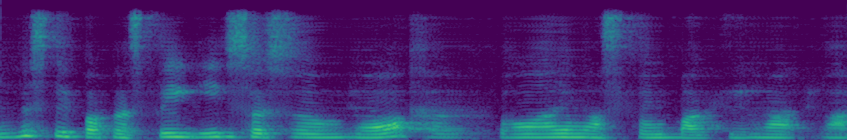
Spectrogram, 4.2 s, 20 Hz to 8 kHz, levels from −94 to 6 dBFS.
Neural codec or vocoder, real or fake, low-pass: codec, 16 kHz, about 1 kbps, DyCAST, with the encoder's durations; fake; 7.2 kHz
